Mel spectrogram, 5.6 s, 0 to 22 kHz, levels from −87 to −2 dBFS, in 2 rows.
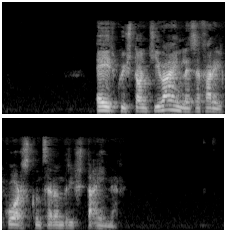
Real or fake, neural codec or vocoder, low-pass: real; none; 10.8 kHz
